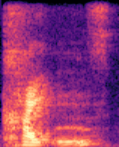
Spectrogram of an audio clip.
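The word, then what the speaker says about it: chiton: these animals are called chitin it's pronounced the same way but it is t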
